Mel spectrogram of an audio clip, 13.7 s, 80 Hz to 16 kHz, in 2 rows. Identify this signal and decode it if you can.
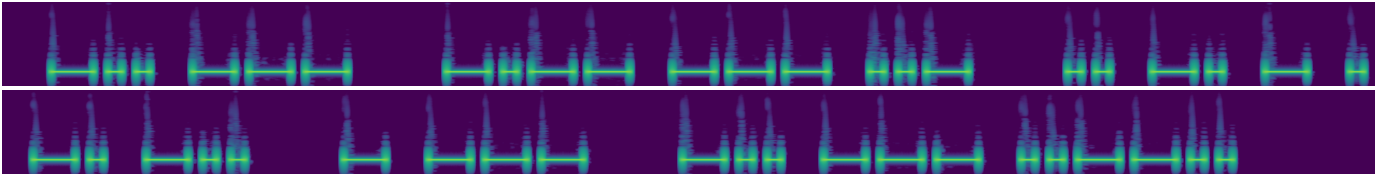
Morse code, heard as a keyed tone, about 17 wpm, 700 Hz. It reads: DO YOU INTEND TO DO?
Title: Sentences from Top 1600 Words 17wpm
